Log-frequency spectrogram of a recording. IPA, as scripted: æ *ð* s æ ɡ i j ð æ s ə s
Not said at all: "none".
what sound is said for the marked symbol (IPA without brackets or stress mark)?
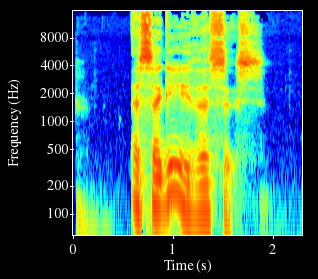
none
